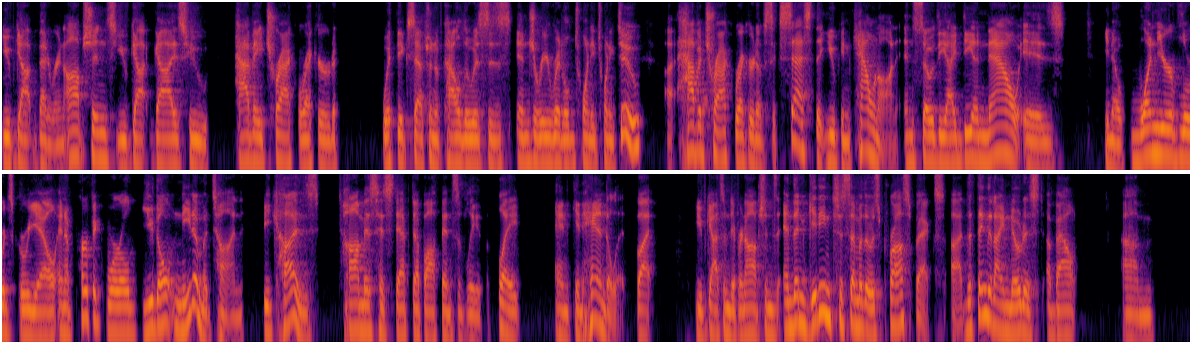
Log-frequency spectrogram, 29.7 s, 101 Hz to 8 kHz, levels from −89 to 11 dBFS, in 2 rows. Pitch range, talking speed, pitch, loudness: 115-140 Hz, 185 wpm, 120 Hz, -24 LUFS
